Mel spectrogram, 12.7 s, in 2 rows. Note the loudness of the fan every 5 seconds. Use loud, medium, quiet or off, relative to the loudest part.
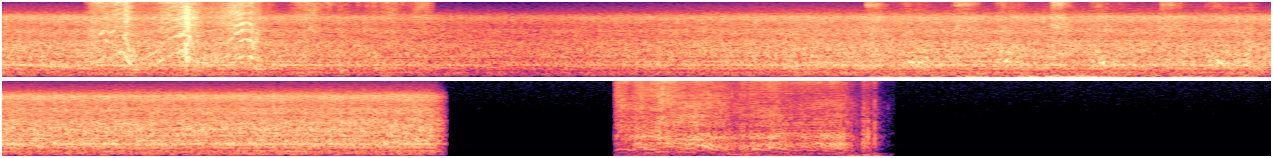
loud, loud, off.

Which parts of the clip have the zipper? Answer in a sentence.
The zipper can be heard from 0.4 to 2.1 s, from 4.3 to 6.3 s and from 9.4 to 10.8 s.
